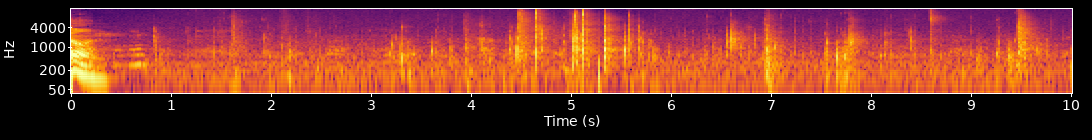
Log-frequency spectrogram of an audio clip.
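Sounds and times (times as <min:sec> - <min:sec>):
plastic bottle crinkling: 0:03.2 - 0:09.8.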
